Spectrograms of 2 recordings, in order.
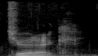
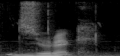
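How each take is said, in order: First: It begins with a J sound. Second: It begins with a DZ sound. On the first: "More like a J" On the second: "like like D D Z, that kind of pronunciation"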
